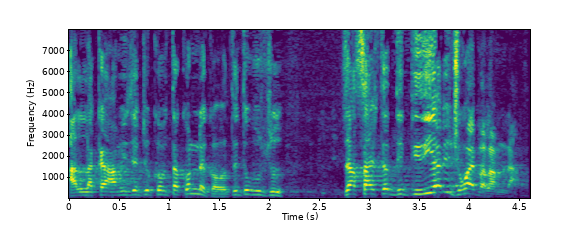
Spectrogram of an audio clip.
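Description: A man's voice: quick pace, echoey room. A man preaching a humorous sermon, swinging his voice up and down and asking the crowd questions. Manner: animated and humorous, with pitch leaps and rhetorical questions.

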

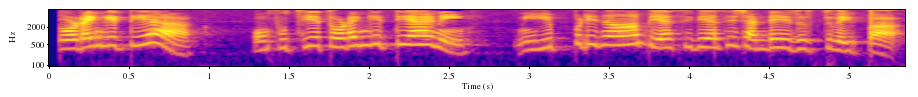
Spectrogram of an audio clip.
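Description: A woman plays a blunt, short-tempered cartoon village woman with a Kanyakumari Tamil accent. Her voice is high and bright with a sharp edge. She snaps and scolds in a bossy way. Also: quick pace. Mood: snappish. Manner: scolding, snappish. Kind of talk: animated comedy dialogue.

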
